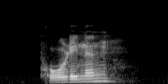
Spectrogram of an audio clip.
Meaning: plural of Polin
- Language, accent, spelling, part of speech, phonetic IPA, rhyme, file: German, Austria, Polinnen, noun, [ˈpoːlɪnən], -oːlɪnən, De-at-Polinnen.ogg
